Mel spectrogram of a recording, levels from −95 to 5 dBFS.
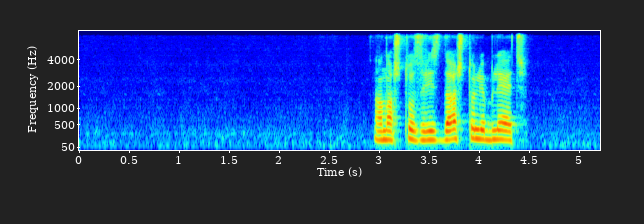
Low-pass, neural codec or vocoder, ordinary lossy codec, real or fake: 7.2 kHz; codec, 24 kHz, 0.9 kbps, WavTokenizer, small release; none; fake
